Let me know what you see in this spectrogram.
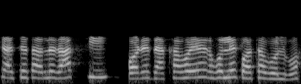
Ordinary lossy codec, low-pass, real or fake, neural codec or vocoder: none; 3.6 kHz; real; none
